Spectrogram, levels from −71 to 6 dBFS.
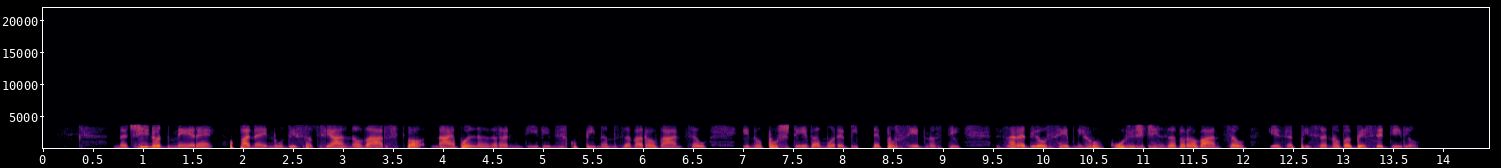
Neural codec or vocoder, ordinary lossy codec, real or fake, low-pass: codec, 24 kHz, 3 kbps, HILCodec; none; fake; 3.6 kHz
